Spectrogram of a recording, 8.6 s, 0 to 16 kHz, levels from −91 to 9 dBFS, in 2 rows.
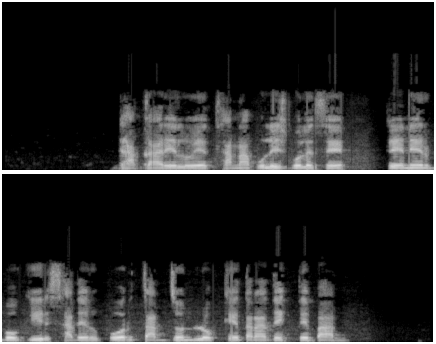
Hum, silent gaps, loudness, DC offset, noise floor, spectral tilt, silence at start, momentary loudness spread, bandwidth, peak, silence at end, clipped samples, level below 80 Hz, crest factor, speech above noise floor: none; none; -15 LUFS; under 0.1%; -77 dBFS; -4.5 dB/octave; 1.2 s; 6 LU; 7.8 kHz; 0 dBFS; 0.85 s; under 0.1%; -54 dBFS; 16 dB; 62 dB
